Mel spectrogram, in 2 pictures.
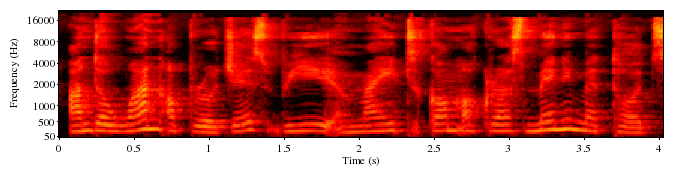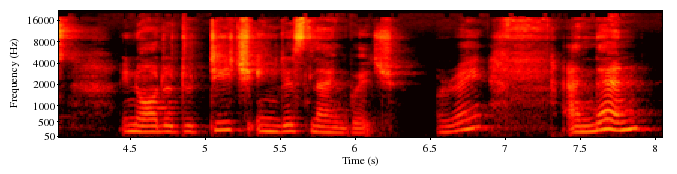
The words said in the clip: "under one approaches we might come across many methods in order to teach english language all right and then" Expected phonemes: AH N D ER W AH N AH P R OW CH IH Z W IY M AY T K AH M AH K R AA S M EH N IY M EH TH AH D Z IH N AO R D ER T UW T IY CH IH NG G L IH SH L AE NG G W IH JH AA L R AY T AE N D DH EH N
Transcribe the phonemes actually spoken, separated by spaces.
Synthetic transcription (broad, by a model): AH N D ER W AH N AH P R OW CH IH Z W IY M AY T K AH M AH K R AA S M EH N IY M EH T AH D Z IH N AO R D ER T UW T IY CH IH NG G L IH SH L AE NG G W IH JH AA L R AY T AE N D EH N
